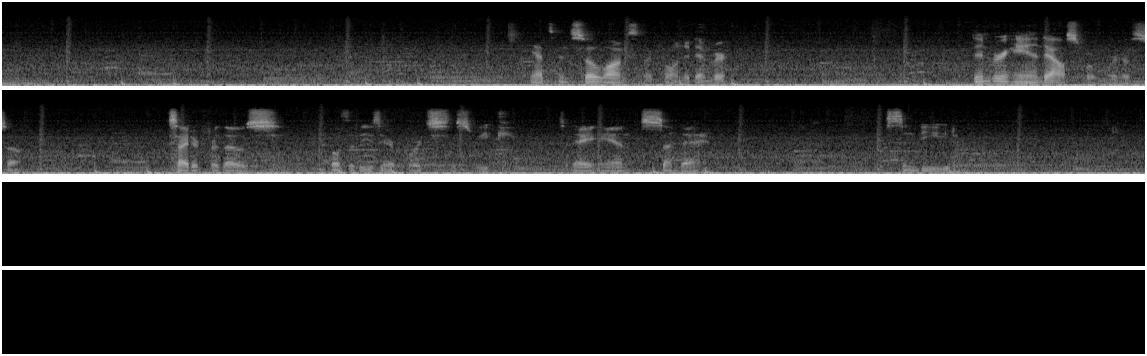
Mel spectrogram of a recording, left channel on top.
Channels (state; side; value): silent; right; digital silence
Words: Yeah, it's been so long since I've flown to Denver. Denver and Dallas Fort Worth, so excited for those, both of these airports this week, today and Sunday. Yes, indeed.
